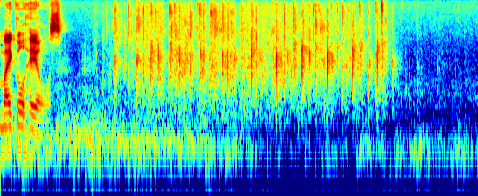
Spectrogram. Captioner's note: clapping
